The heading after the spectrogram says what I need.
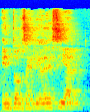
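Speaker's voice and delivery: ordinary talk, nothing marked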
